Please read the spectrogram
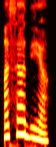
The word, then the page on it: ಅಸ್ಥಾಯಿ: Kannada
